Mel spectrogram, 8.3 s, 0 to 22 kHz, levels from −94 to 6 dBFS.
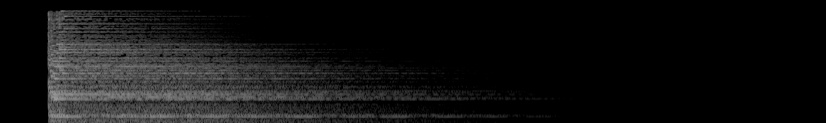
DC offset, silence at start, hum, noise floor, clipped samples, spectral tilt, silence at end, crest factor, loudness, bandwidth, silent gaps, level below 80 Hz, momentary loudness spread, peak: under 0.1%; 0.5 s; none; under -90 dBFS; under 0.1%; -1 dB/octave; 4.85 s; 28 dB; -36 LUFS; 15.5 kHz; none; -68 dBFS; 24 LU; -16 dBFS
